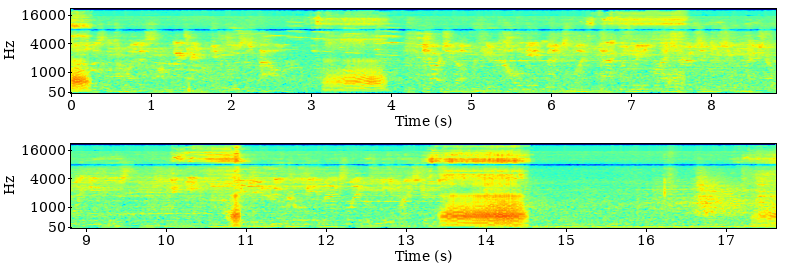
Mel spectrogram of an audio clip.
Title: snoring dog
